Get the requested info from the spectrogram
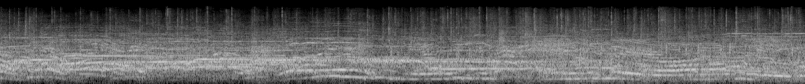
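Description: Crowd of spectators shouting and cheering, many voices overlapping.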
